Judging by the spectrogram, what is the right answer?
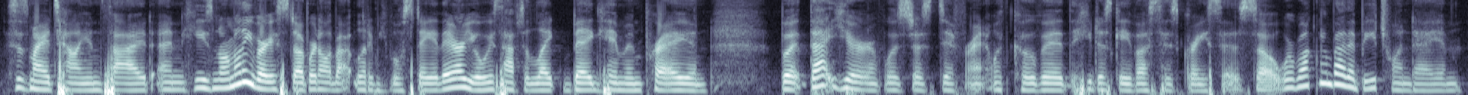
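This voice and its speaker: A woman's voice: on the low side, fast talker, no echo. A young woman vlogger telling a personal story in a chatty, emotional, rambling way with many fillers. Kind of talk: casual storytelling to camera.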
